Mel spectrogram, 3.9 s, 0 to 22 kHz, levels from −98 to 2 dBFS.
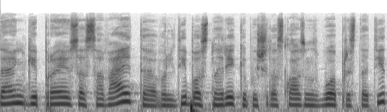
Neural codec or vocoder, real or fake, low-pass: none; real; 14.4 kHz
